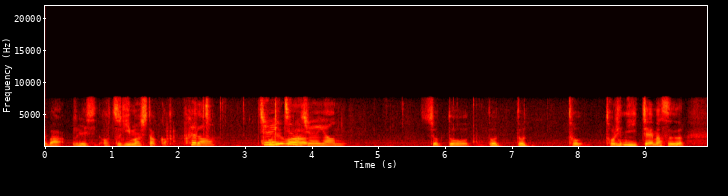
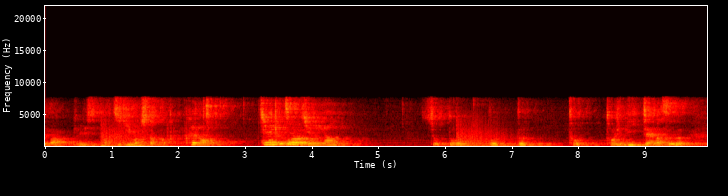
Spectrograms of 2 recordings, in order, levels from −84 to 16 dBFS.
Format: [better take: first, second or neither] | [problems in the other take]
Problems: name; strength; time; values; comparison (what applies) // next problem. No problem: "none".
first | background sound (Explosion); 11 dB below the speech // room echo; dies away in 1.2 s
